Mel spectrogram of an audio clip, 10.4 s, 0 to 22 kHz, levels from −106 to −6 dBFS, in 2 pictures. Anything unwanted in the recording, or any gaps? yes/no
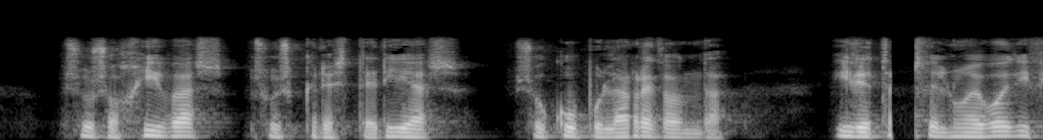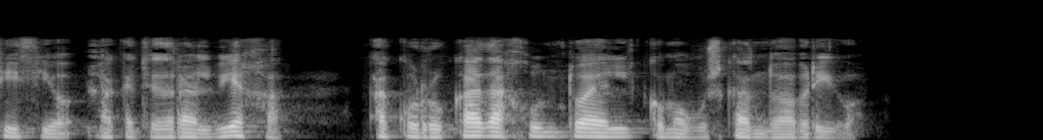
yes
